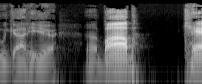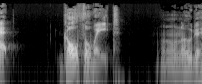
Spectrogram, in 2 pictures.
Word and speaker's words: Goldthwait: It's just, you don't have to say the T. Oh, wait a minute. Goldthwait? Bob. The TH is silent?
